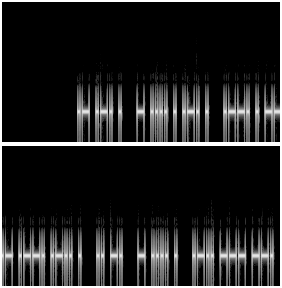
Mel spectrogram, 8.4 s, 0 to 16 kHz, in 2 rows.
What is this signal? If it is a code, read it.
Morse code, heard as a keyed tone, about 34 wpm, 700 Hz. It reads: ARE THERE PEOPLE IN THE LOG
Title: Sentences from Top 1400 Words 35wpm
